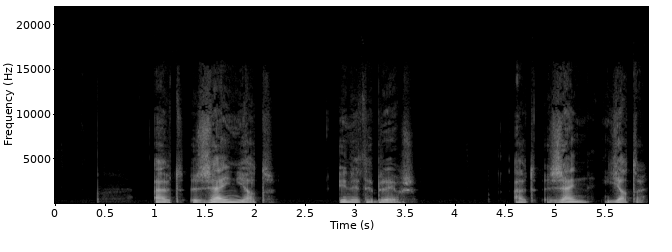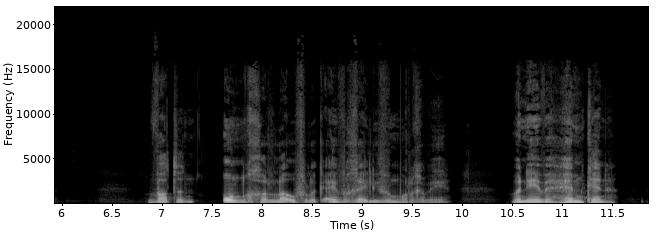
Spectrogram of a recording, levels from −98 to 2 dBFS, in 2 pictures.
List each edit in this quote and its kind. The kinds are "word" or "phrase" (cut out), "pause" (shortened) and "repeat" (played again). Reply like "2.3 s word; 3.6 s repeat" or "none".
none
